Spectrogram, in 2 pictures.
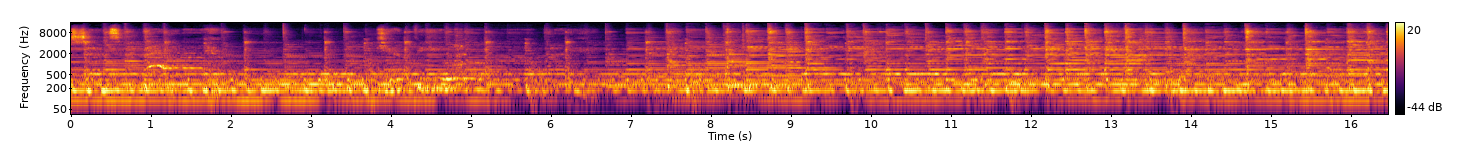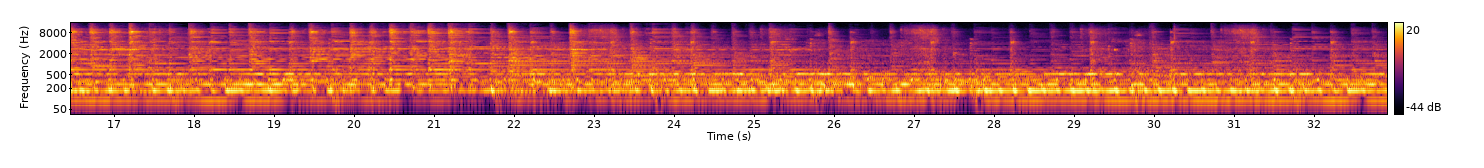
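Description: Live folk song: acoustic guitar strummed steadily over a sustained low drone.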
